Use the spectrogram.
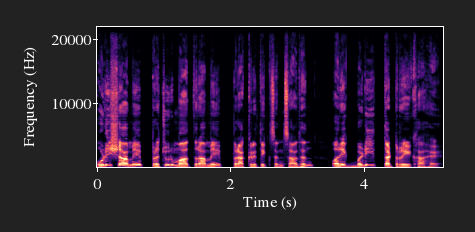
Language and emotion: Hindi, neutral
